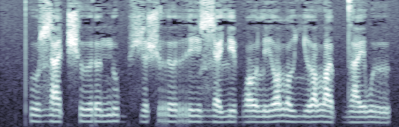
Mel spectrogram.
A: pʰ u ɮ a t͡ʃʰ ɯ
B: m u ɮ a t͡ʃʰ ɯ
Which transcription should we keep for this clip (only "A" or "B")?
A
